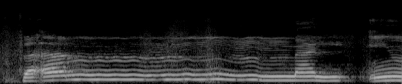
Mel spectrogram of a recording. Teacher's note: ہم نے 15 حروف کو گنا تھا، ان میں سے سین بھی آ رہا ہے نون، تو اس لیے نون ساکن کے بعد سین ہم ادھر اخفا کریں گے. ناک میں آواز کو دبانا نہیں ہے، نرمی کے ساتھ 1 سیکنڈ کے لیے آواز کو رکھیں گے تو اس کو اخفا کہتے ہیں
